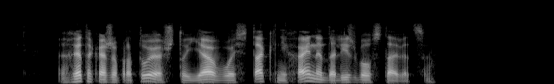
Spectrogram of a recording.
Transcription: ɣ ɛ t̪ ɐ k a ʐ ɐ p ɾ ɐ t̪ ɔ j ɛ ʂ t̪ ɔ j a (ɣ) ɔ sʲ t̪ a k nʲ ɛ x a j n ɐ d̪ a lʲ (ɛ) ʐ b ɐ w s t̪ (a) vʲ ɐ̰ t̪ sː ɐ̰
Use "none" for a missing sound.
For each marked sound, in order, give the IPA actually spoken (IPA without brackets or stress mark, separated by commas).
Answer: v, i, a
